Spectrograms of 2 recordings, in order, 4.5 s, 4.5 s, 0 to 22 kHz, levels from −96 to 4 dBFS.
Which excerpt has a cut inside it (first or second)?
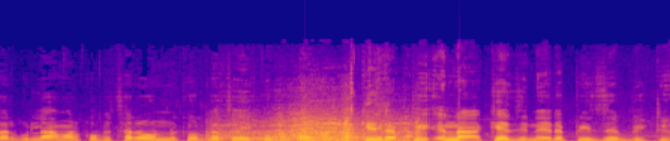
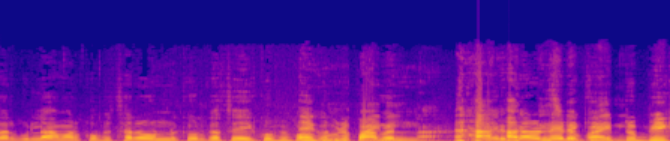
first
